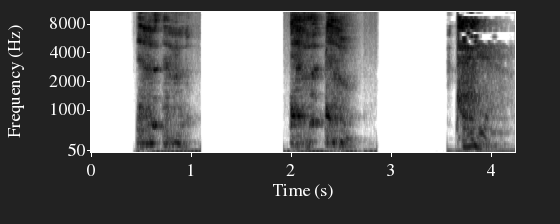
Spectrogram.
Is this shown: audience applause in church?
no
